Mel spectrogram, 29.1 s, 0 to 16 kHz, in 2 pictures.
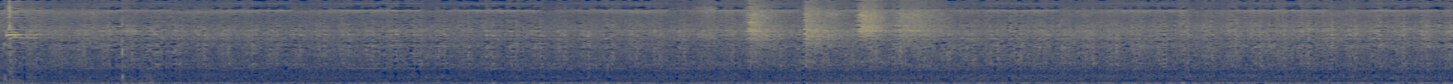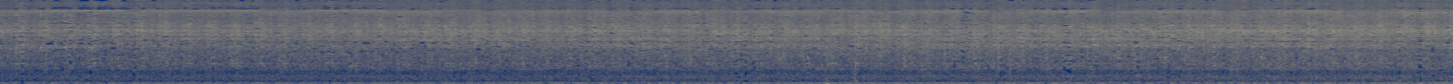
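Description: Twin WDM3D diesel-electric locomotives running with a steady low engine rumble that slowly grows louder as the coal goods train starts away. A few short hisses come about eight seconds in.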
